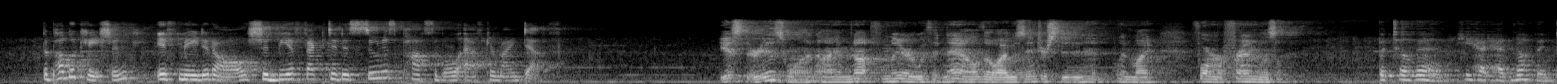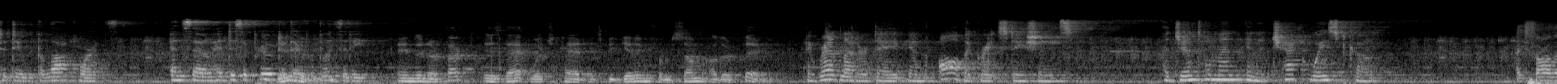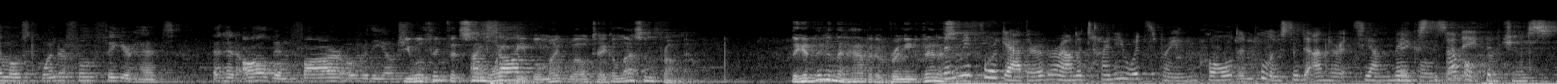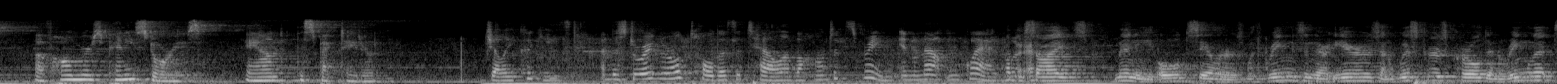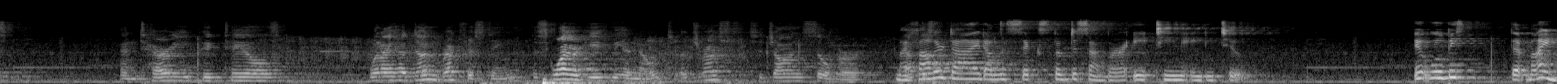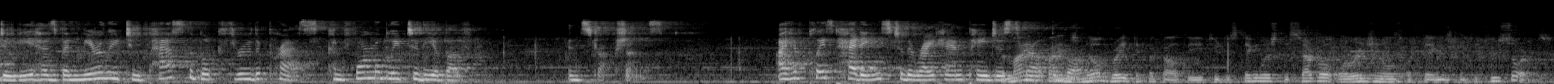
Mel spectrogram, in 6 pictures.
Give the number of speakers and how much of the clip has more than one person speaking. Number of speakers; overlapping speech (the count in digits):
8, about 6%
